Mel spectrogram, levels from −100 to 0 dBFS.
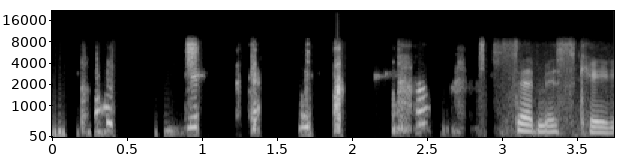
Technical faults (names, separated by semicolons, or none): other side's voice leaking through; speech suppressed in double talk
